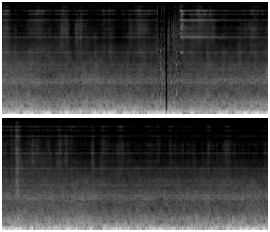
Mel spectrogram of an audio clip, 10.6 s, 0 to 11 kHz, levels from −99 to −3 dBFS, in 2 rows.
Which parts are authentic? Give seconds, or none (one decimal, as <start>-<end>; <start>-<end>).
3.1-3.6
